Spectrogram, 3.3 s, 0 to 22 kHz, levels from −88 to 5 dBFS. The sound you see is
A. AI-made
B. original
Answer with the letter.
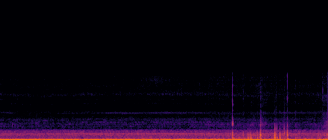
A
